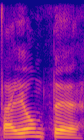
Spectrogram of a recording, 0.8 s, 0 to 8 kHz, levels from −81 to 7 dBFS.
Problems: constant background noise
